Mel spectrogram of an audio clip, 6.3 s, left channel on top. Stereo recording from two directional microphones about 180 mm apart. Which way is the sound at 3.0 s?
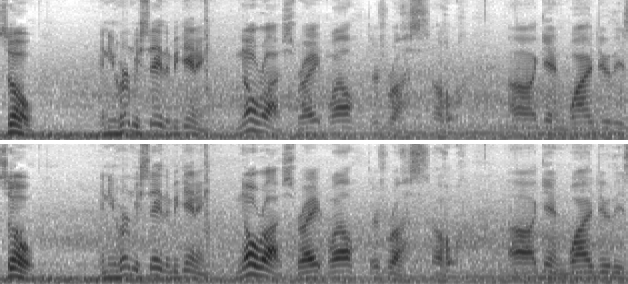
5° right (ahead or behind).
